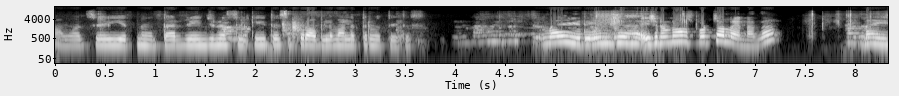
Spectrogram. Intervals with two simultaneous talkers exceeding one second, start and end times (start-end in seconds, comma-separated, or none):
none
